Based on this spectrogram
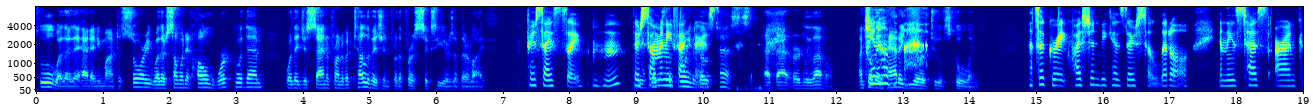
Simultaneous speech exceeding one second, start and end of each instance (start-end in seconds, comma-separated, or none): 8.9-10.3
